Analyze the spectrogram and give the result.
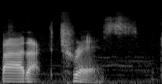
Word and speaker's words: Actress: I think Bad Actress was the one, though I think he pronounces it like Bad Actress. – Dress. – There's a tress, there's an emphasis on the tress in the song.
